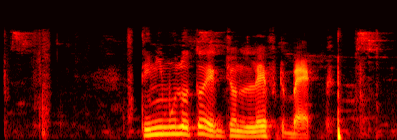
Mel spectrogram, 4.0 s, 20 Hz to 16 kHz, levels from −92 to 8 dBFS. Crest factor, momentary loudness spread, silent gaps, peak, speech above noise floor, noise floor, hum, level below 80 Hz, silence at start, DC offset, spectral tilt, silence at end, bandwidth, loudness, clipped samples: 22 dB; 12 LU; none; -6 dBFS; 44 dB; -70 dBFS; none; -44 dBFS; 0.15 s; under 0.1%; -7 dB/octave; 0.25 s; 7.4 kHz; -26 LUFS; under 0.1%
